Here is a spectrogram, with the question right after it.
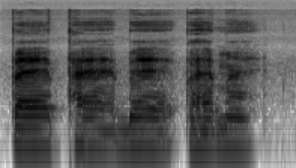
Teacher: ओष्ठ व्यंजन, यहाँ ओष्ठ मिलते हैं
